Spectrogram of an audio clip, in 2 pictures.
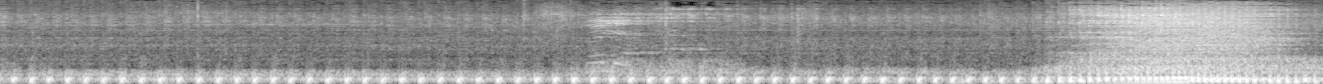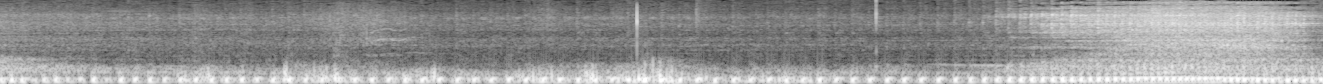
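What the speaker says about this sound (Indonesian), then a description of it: "untuk gas sampai mentok sekarang sudah bisa normal kembali, tidak ada berbetnya" A Yamaha Jupiter Z motorcycle with a non-limiter CDI fitted, its engine running steadily close by and then revved hard to full throttle in two loud, smooth bursts, with no sputtering between them.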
